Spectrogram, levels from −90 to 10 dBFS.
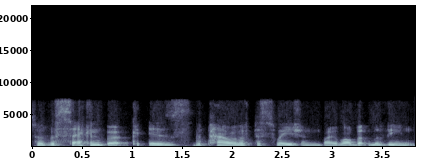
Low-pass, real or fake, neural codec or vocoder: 7.2 kHz; real; none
